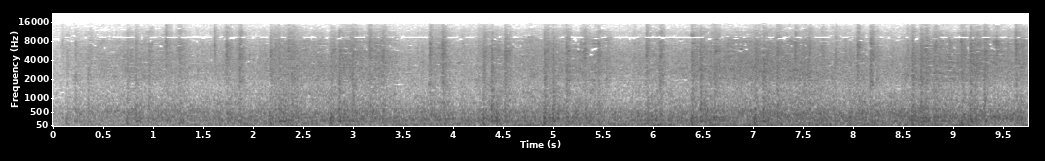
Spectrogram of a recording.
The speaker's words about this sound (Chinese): 火车就要来了，爸爸坐的火车。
